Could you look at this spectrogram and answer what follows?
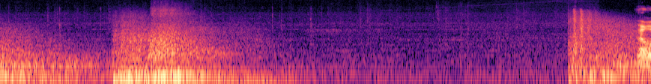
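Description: Artillery shells, mostly solid shot, striking a battleship in a naval combat game, two heavy booming impacts several seconds apart with a rumbling tail between them, loud and close, alone without talk.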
